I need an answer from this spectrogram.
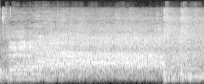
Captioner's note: pun-shaming from crowd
